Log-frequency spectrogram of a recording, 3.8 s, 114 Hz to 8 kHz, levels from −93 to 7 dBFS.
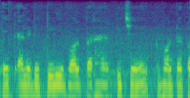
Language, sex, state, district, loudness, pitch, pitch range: Hindi, male, Rajasthan, Bikaner, -12 LUFS, 100 Hz, 100-105 Hz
